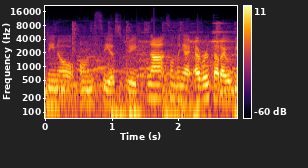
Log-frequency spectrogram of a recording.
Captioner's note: glassware clinks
